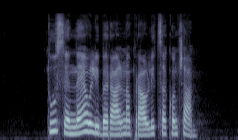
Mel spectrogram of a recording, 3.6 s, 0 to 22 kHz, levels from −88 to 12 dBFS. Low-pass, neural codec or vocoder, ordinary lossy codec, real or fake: 14.4 kHz; vocoder, 44.1 kHz, 128 mel bands every 256 samples, BigVGAN v2; AAC, 64 kbps; fake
